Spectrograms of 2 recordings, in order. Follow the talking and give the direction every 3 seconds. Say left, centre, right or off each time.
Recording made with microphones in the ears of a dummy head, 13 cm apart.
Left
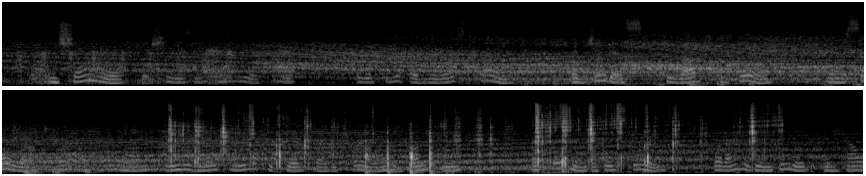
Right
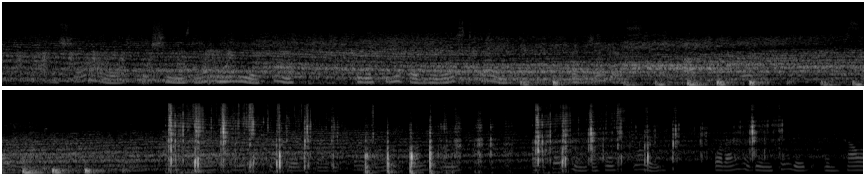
centre, centre, left, left, left, left.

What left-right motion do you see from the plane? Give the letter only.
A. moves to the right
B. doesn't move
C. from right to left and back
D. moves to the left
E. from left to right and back
D.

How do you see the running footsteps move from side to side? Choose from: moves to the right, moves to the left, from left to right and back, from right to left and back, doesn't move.
moves to the left.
